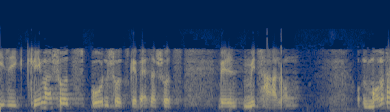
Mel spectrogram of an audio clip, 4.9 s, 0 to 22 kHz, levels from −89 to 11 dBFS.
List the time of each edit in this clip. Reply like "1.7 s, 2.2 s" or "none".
1.1 s, 2.7 s, 3.2 s

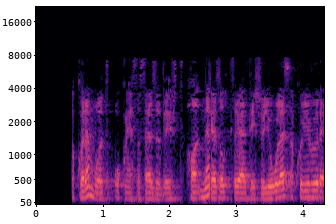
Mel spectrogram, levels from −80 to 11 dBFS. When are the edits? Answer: 1.3 s, 2.2 s, 2.6 s

